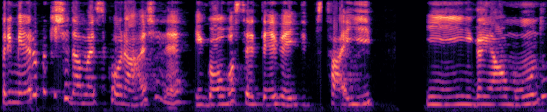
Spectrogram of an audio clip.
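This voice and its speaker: The woman has an unremarkable speaking voice, fairly high in pitch. She talks at a fairly slow pace with ordinary pitch variation. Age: young. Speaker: podcast host. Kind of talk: casual chat.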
